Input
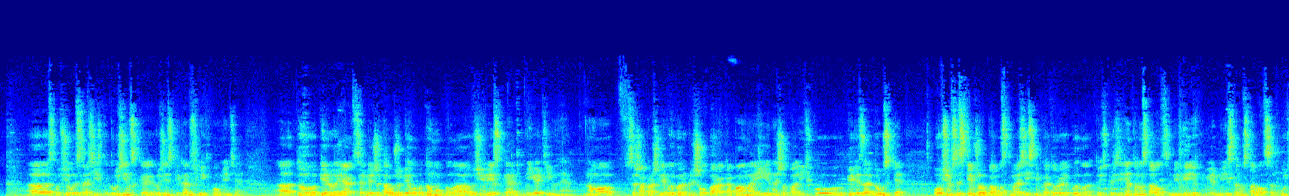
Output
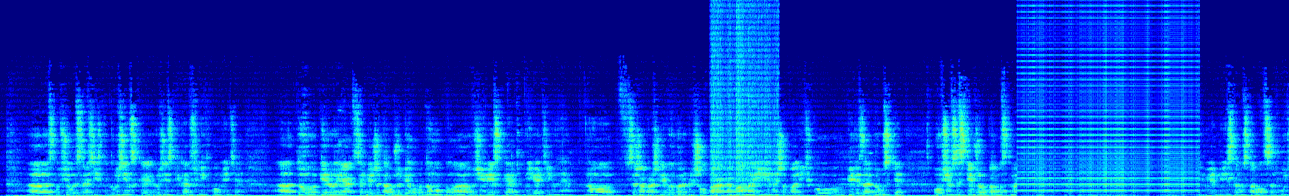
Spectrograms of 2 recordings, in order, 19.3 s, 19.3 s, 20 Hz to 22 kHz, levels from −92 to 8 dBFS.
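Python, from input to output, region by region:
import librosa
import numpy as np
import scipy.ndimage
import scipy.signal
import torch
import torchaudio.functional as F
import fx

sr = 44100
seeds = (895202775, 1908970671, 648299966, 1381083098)

y = fx.chain(x, sr, fx.quant_companded(bits=4),
    fx.low_shelf(hz=190.0, db=5.0),
    fx.room_flutter(wall_m=8.4, rt60_s=0.29), at=(10.64, 11.69))
y = fx.chain(y, sr, fx.sample_sort(block=64),
    fx.highpass(hz=130.0, slope=12),
    fx.over_compress(threshold_db=-33.0, ratio=-1.0), at=(15.25, 18.0))
y = fx.tone_stack(y, sr, knobs='10-0-10')
y = fx.notch(y, sr, hz=900.0, q=19.0)
y = y + 0.67 * np.pad(y, (int(1.6 * sr / 1000.0), 0))[:len(y)]
y = F.gain(torch.from_numpy(y), -5.5).numpy()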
